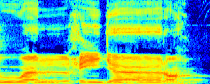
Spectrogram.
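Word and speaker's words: والحجارة: Kalau berhenti di ta seperti ini maka menjadi huruf ha. Wal hijarah. Wal hijarah. Jadi tidak dibaca ta.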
